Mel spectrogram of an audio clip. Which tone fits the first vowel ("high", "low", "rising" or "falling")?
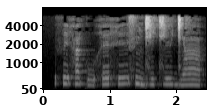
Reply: falling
